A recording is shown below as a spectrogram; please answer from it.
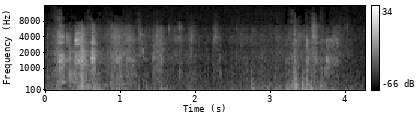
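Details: Rough play between pet Whippets Roxy, three years old, and Lilah, a seven-week-old pup: a burst of squeaky high yips and growling in the first second, then softer grumbling and panting over scuffles.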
